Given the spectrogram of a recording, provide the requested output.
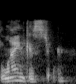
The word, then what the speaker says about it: Lancaster: yeah that's that's true yeah but the correct pronunciation is Lancaster yeah yeah yeah only if you're from there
